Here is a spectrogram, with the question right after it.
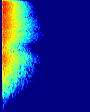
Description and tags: small-cave haha-tonka-IR
small cave IR reverb
IR, small, impulse-response, cave, clap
